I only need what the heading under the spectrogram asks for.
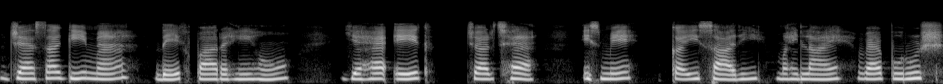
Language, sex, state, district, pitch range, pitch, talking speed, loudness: Hindi, female, Delhi, New Delhi, 245-270 Hz, 255 Hz, 115 wpm, -14 LUFS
